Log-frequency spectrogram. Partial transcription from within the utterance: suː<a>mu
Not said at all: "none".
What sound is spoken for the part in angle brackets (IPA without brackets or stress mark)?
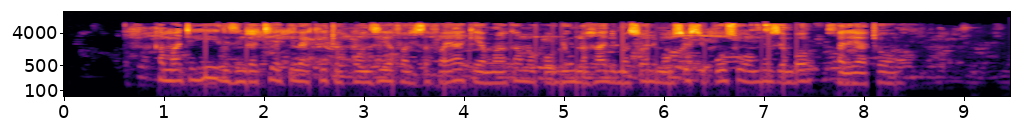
a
